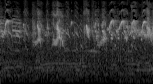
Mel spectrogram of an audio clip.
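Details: Baya weavers busy making their hanging nests in a colony. A steady stream of high, sizzling, twittering chatter runs without pause, many chirps overlapping.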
